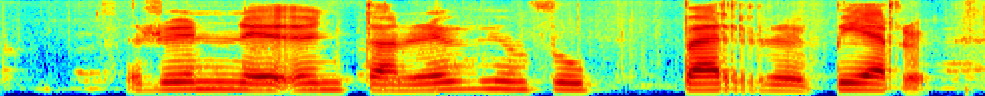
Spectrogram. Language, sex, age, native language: Icelandic, female, 9, Icelandic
